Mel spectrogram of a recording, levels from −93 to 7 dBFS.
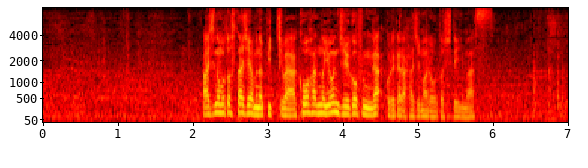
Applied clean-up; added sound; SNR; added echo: none; none; none; none.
